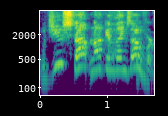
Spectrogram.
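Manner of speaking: scolding, pitched way up.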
